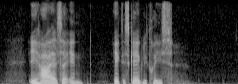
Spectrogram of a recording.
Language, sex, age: Danish, female, 32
